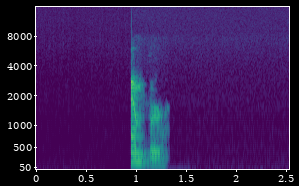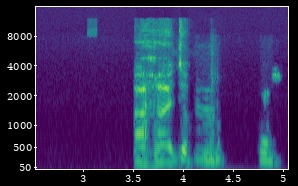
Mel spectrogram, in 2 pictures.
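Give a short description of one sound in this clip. A middle-aged woman speaks briefly and calmly over an online call.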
